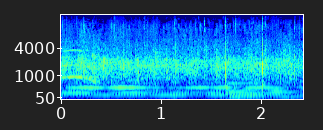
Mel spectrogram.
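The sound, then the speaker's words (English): A church audience applauds in a steady, continuous patter of many hands, with sustained tones held underneath and a couple of sharper claps standing out near the end. “Come on, let's give God a hand.”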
